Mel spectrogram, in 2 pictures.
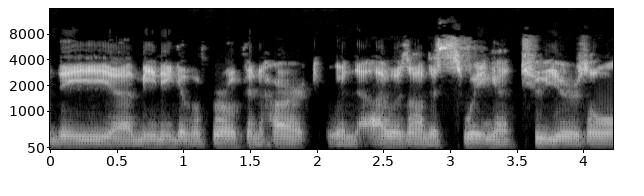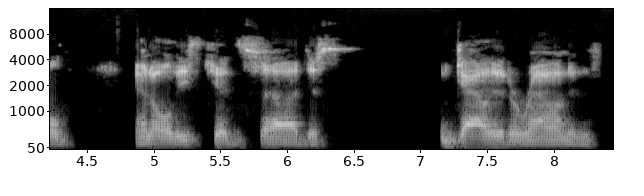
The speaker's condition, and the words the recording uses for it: Cleft palate. So I'm facially disfigured. I'm vocally distorted.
